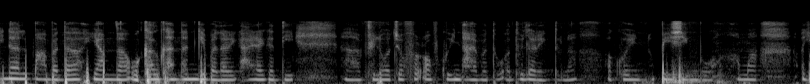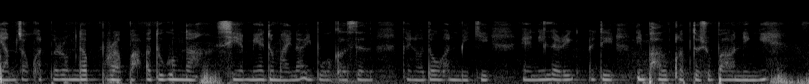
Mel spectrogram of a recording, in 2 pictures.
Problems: background sounds at intervals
